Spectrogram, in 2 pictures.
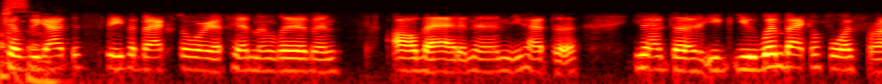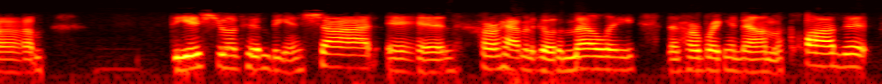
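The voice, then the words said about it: Strong Southern accent. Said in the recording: “With that Southern accent, Texas, is strong”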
